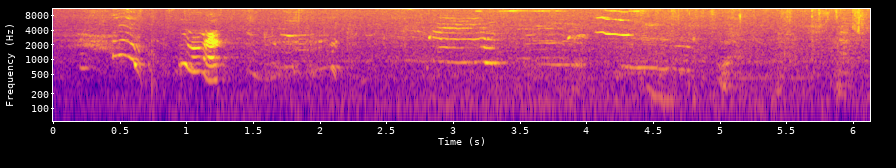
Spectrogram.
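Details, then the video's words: Labrador Retriever puppies at seven weeks old give a few short, high whining whimpers and yips with sliding pitch, clustered early on, followed by fainter scattered squeaks over a soft background hiss. "Labrador Retriever Puppies O6 week 7"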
